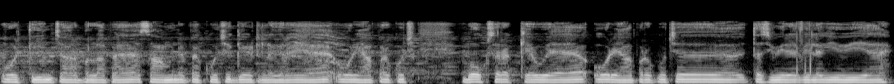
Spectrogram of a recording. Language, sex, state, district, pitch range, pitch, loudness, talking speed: Hindi, male, Uttar Pradesh, Shamli, 105-110 Hz, 110 Hz, -14 LUFS, 195 wpm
